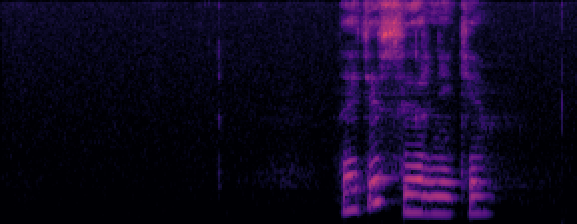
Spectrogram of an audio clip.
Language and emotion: Russian, neutral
